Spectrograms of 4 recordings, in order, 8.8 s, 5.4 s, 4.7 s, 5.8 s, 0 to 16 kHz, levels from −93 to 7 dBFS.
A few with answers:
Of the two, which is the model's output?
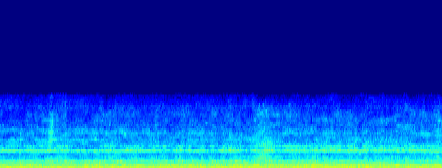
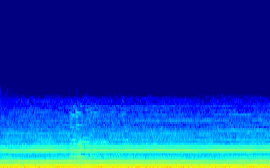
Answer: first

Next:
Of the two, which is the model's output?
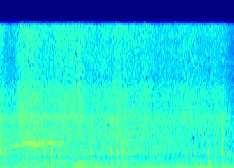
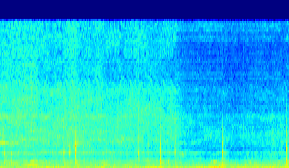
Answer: second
